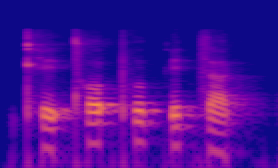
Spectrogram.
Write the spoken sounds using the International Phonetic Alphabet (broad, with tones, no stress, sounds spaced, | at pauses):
kʰ e˨˩ ʔ tʰ ɔ˦˥ ʔ pʰ o˥˩ k̚ ʔ e˦˥ k̚ s a˨˩ k̚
